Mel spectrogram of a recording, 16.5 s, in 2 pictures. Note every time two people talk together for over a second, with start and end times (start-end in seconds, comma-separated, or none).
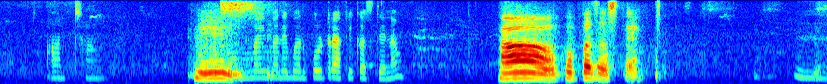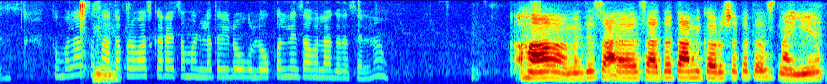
none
